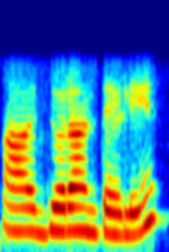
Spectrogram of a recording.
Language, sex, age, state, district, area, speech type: Kannada, female, 30-45, Karnataka, Hassan, rural, conversation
